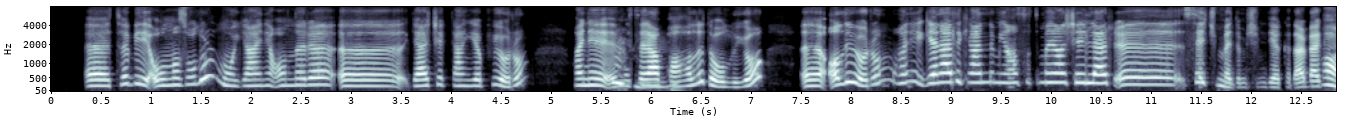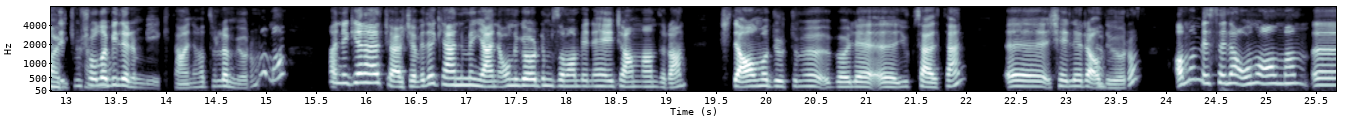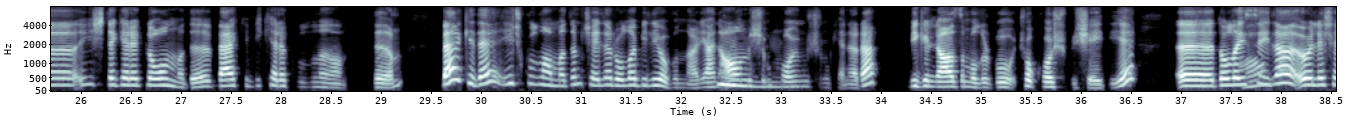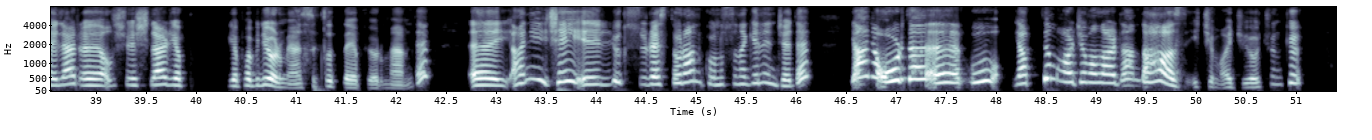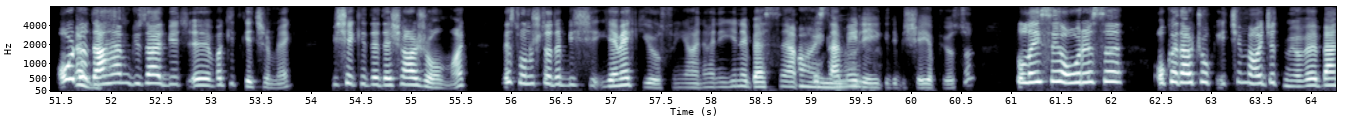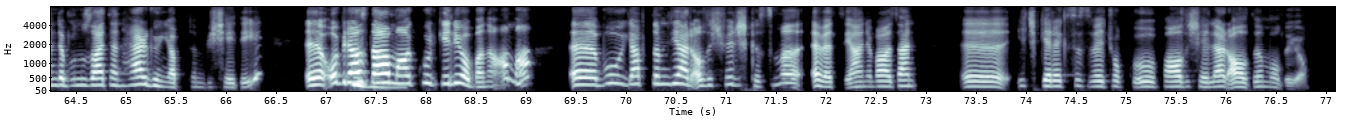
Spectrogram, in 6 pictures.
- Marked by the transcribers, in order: other background noise; unintelligible speech
- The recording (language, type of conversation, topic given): Turkish, advice, Tasarruf yapma isteği ile yaşamdan keyif alma dengesini nasıl kurabilirim?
